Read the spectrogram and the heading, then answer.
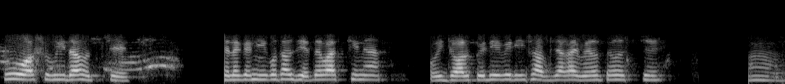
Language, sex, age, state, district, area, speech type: Bengali, female, 30-45, West Bengal, Kolkata, urban, conversation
